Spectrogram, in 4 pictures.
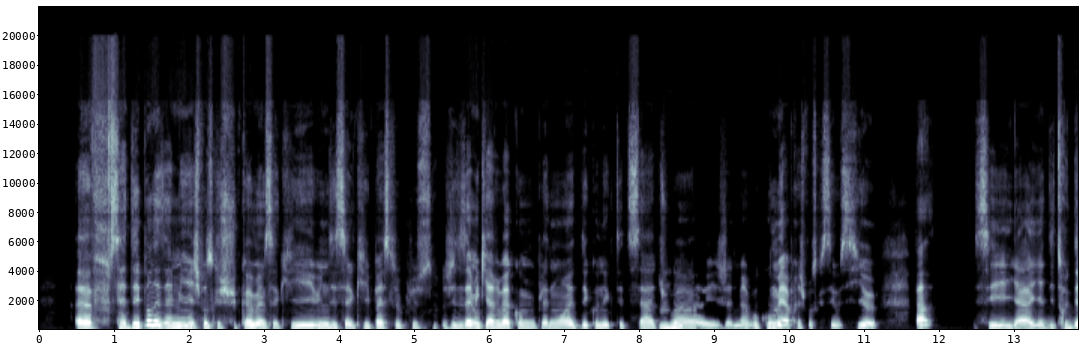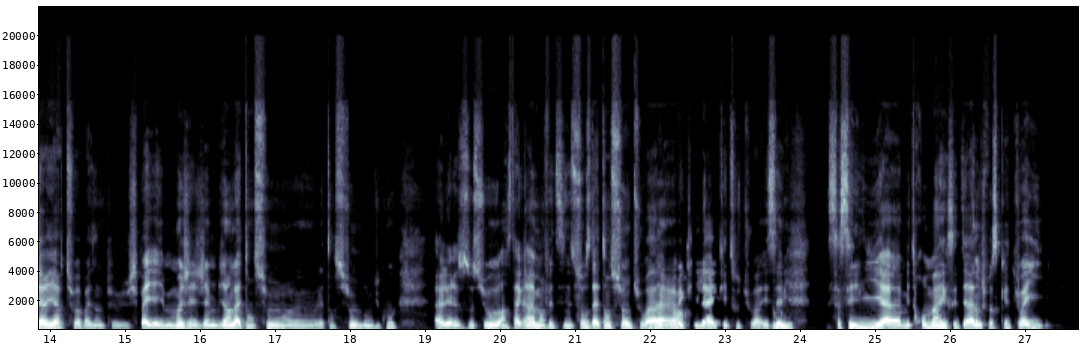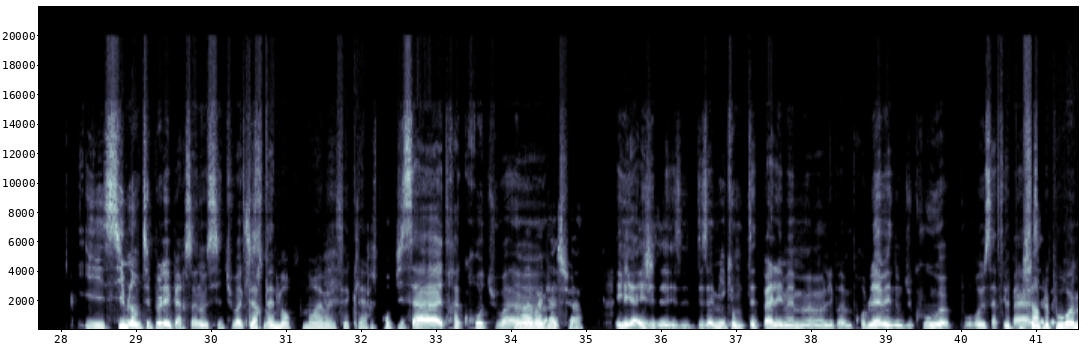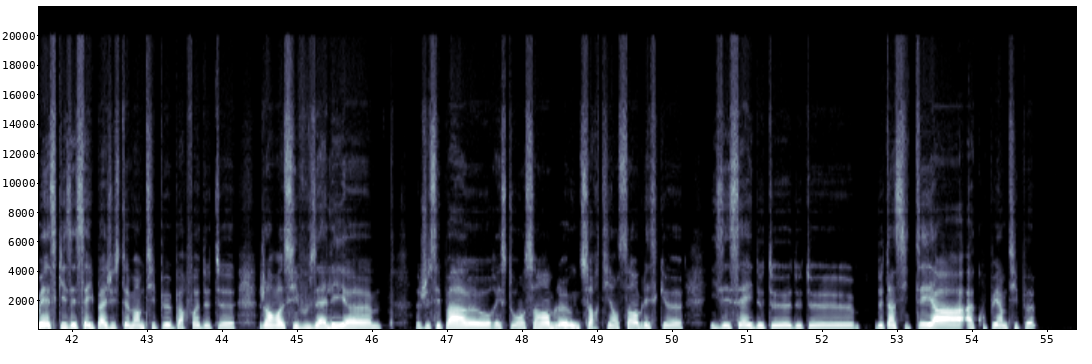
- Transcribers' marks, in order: scoff; "complétement" said as "comm pleinement"
- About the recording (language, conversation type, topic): French, podcast, Peux-tu nous raconter une détox numérique qui a vraiment fonctionné pour toi ?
